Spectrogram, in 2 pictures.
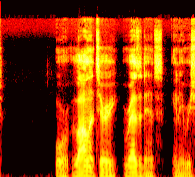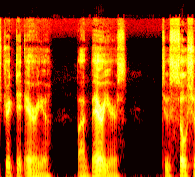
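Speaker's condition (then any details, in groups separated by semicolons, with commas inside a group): No condition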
